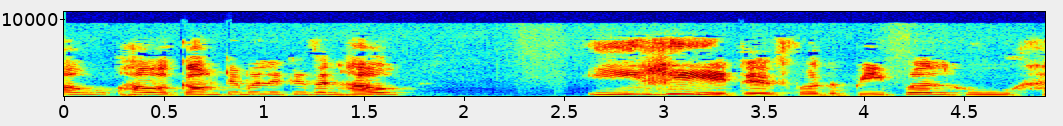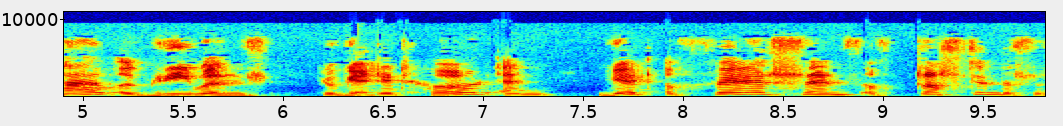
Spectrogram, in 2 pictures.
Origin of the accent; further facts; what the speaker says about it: Gujarat, India; first language Gujarati; English is a second language; No, but I'm writing a book about Gujaratis. Now, that's my mother tongue.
